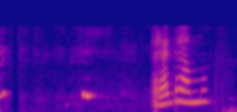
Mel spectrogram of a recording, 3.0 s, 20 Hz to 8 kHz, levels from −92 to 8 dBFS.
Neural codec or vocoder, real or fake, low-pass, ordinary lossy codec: none; real; 7.2 kHz; AAC, 16 kbps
